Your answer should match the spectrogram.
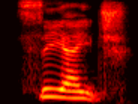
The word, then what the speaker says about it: choir: C-H-O-I-R. Yes, that's notoriously difficult.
